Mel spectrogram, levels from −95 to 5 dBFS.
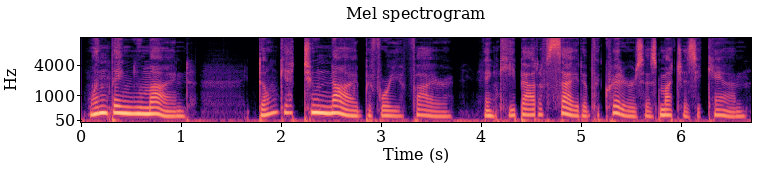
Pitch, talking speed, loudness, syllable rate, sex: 190 Hz, 215 wpm, -17 LUFS, 5.0 syllables/s, female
